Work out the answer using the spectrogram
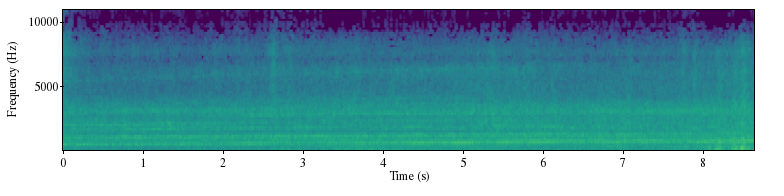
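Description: Running noise inside an E231 series 800 commuter train car: steady rumble with a traction-motor whine that slowly rises in pitch as the train gathers speed, and a couple of low knocks near the end.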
